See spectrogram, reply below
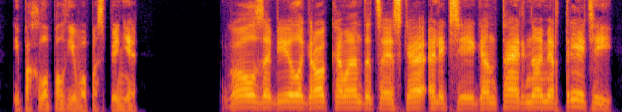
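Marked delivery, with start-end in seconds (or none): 2.2-6.1 football commentator. Acted. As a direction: announce the goal like a TV commentator. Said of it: "С интонациями футбольного комментатора".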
